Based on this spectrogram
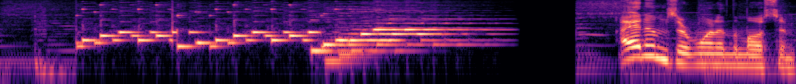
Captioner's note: Mario Kart item roulette sounds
